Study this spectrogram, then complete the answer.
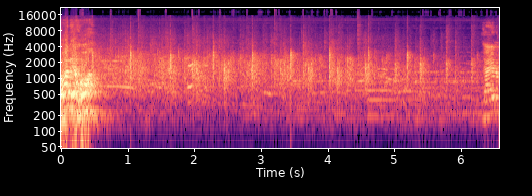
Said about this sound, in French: Est-ce qu'on peut acclamer très fort pour le roi des rois?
